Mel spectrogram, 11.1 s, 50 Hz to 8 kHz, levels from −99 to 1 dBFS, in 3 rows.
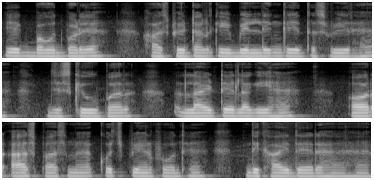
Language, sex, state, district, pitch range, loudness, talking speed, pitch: Hindi, male, Bihar, Lakhisarai, 130-135 Hz, -27 LUFS, 135 wpm, 130 Hz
